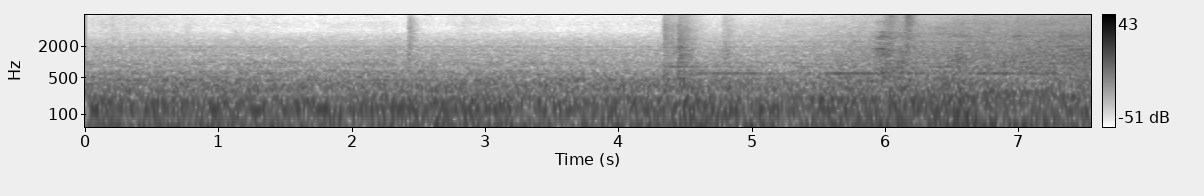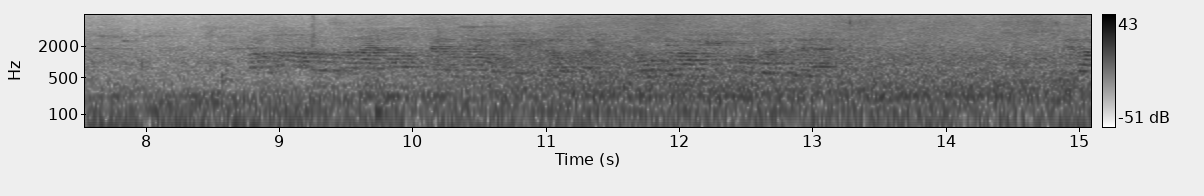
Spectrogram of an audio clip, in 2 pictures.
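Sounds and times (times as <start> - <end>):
train rumble from inside: 0.0 - 15.0.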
